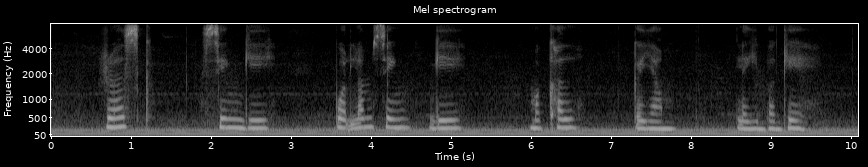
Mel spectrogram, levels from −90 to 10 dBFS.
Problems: background sounds at intervals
